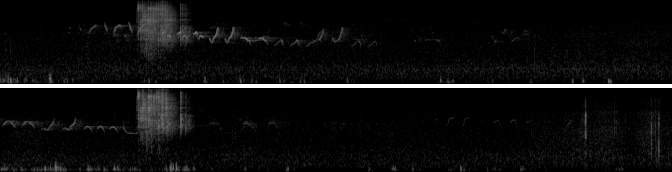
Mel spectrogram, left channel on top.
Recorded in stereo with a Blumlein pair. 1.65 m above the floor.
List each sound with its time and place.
1.4 s crumpling: 15° right, 6.5 m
